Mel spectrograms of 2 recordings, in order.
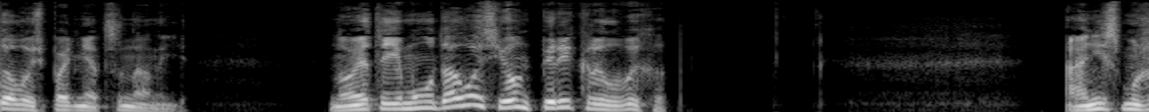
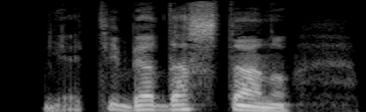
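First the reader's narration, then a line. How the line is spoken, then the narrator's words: Muttered. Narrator (Russian): пробормотал Гуров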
